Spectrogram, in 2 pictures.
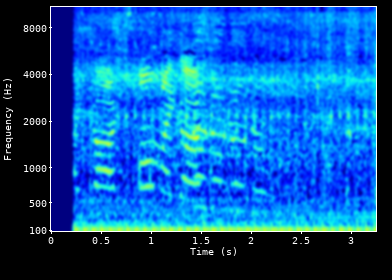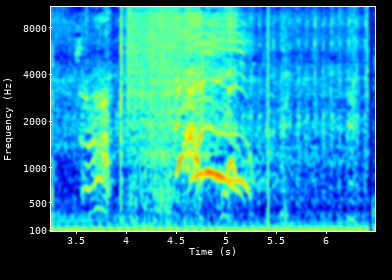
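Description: A small engine running steadily with a fast, even pulse. High sliding squeaky sounds come over it, loudest about four and a half to five seconds in.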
